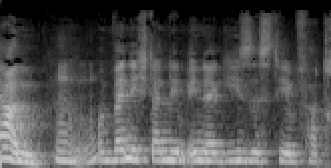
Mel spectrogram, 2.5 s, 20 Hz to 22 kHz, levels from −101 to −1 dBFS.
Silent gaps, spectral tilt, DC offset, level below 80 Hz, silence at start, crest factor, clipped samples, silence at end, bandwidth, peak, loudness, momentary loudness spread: none; -5.5 dB/octave; under 0.1%; -70 dBFS; 0 s; 18 dB; under 0.1%; 0 s; 16 kHz; -10 dBFS; -29 LUFS; 6 LU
